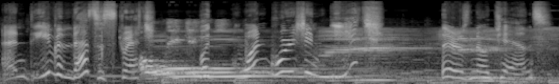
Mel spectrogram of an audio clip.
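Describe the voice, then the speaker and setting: Game fairy companion, childlike and excitable, very high-pitched, unhurried delivery. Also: female voice, loud music behind the voice, full character voice. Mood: whiny, defeated. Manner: refers to self in third person, whiny. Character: tiny excitable fairy companion, childlike, proud big eater. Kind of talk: video game character acting.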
